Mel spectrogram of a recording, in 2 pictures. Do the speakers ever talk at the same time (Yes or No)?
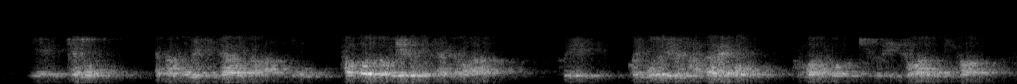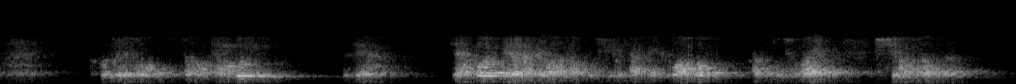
No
